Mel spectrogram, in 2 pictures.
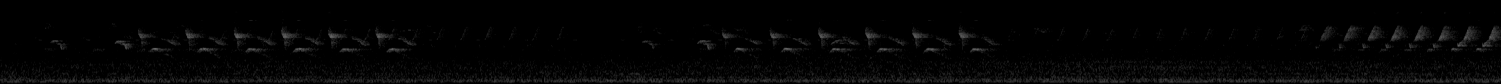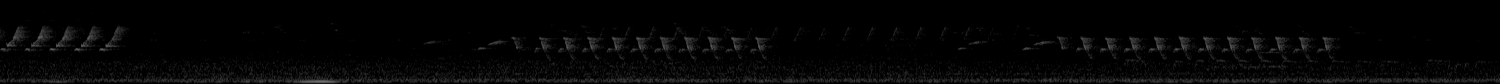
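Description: A songbird singing: five songs, each a rapid run of repeated high notes about three seconds long, separated by pauses of several seconds, over faint background noise. A brief, soft low thump comes about two-thirds of the way through.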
